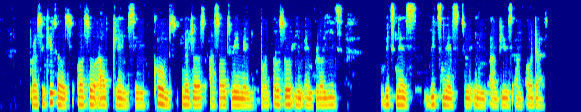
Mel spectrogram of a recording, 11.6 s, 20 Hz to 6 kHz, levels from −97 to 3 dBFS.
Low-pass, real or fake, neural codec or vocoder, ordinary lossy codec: 5.4 kHz; real; none; none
